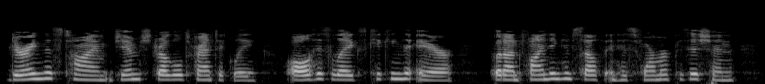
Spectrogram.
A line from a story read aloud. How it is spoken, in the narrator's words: the horse said in a relieved tone of voice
